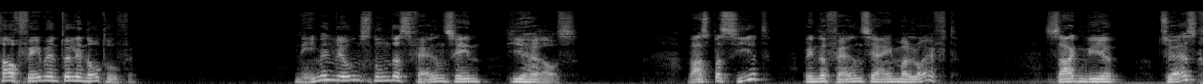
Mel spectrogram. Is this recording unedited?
yes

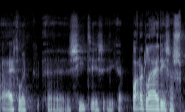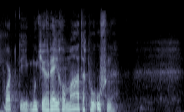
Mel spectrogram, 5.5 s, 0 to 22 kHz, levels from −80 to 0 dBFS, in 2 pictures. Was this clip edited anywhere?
no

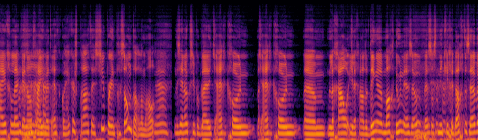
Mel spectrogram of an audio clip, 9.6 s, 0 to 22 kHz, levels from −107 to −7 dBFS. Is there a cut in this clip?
yes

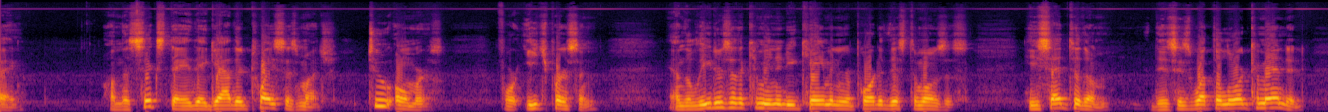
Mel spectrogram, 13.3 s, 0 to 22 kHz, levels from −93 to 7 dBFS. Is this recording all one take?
yes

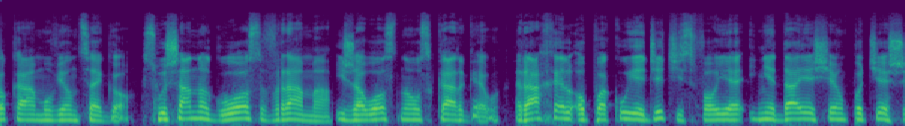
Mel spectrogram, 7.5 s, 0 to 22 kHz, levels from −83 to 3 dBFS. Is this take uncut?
no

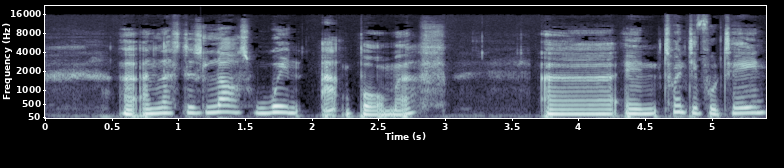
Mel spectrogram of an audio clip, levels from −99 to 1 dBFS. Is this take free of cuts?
no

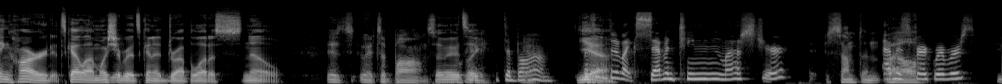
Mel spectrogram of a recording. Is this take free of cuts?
yes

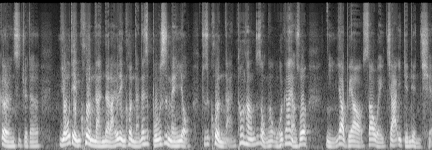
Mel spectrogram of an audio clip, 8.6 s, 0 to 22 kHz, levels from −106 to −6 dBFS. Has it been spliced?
no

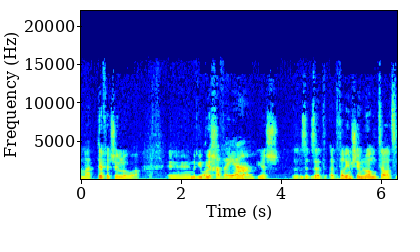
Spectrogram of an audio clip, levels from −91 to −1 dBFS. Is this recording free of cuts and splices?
yes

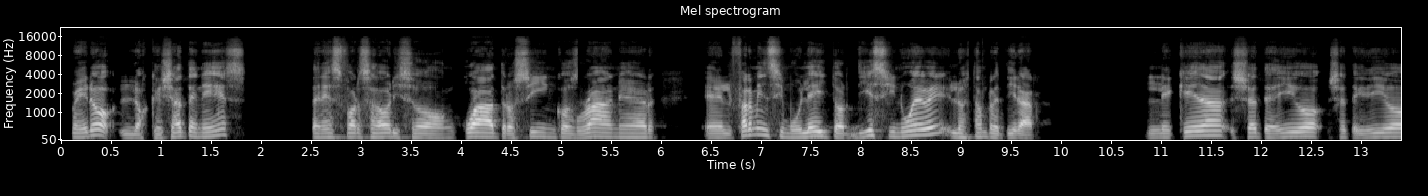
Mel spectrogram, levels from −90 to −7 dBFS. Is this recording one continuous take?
no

